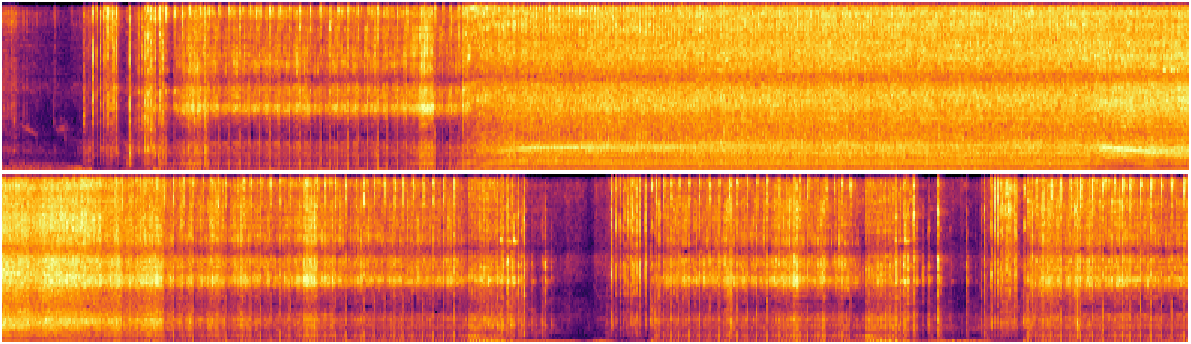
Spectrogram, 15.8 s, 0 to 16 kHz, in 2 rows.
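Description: A Makita brush cutter's 23cc engine running. It revs up about three seconds in, holds at high speed for about four seconds, then drops back to idle, with a few short revs near the end.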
